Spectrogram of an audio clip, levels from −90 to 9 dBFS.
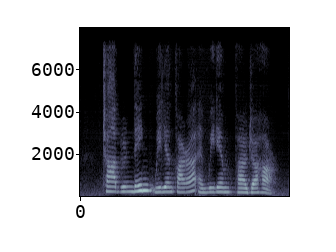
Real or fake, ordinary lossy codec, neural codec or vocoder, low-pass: fake; none; codec, 16 kHz, 0.5 kbps, X-Codec, WavLM features, trained on Multilingual LibriSpeech; 7.2 kHz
